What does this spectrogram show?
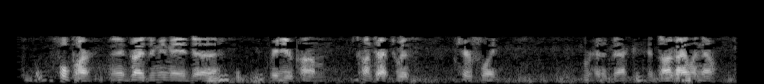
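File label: Incident Tac 1, Scanner audio recording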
